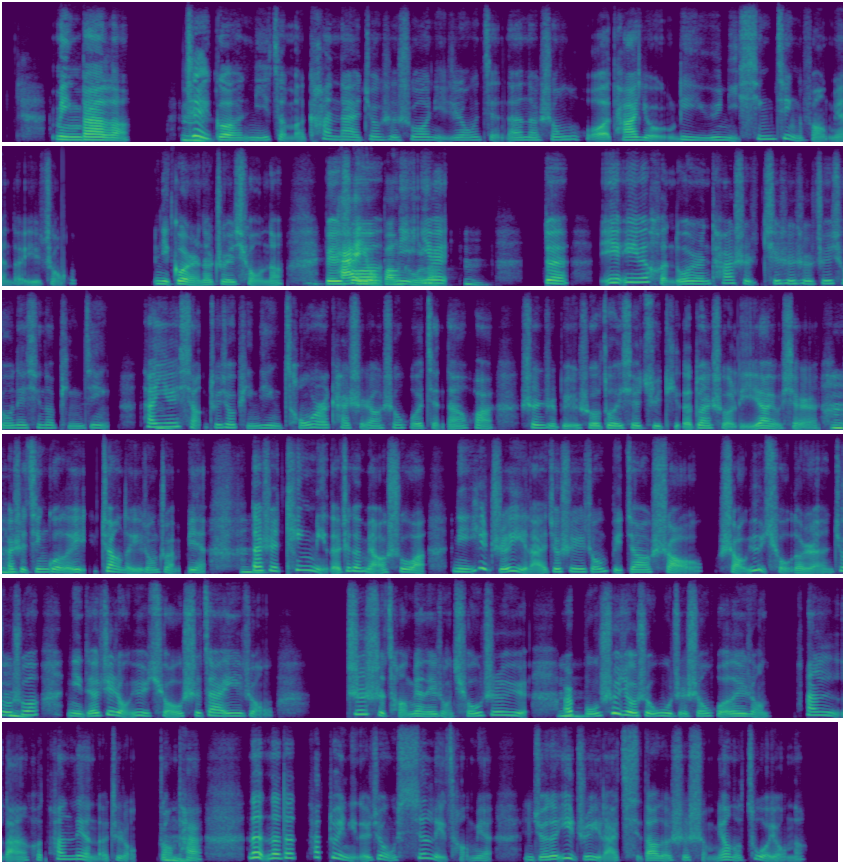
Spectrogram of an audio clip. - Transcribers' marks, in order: none
- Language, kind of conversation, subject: Chinese, podcast, 你如何看待简单生活与心理健康之间的联系？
